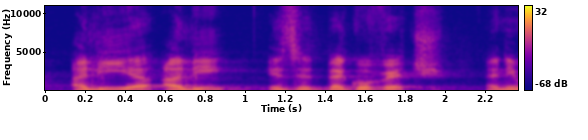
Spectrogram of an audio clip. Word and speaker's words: Alija: Uh his name is Aliyah. There's a J in it but the J is pronounced Y. Aliyah Ali is Begoich.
